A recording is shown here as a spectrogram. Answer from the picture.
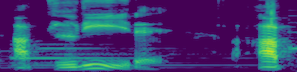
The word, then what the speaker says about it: aprire: 后面接着是，呃，开开门啊，或者是开打开的这个 apre 文中的这个 apre 呢，相当它的原型是 aprire，ap aprire，aprire，嗯，舌头小舌头要动一下，aprire，在意大利中叫做大舌音，但是这个呃发音可能会比较难一些，需要去去。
